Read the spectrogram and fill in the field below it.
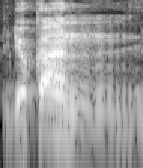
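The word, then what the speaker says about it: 旅館: 여관 발음은 료간, 료간.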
